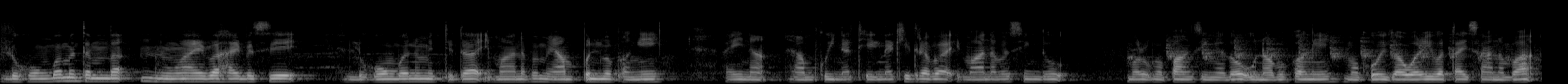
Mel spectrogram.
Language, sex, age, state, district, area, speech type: Manipuri, male, 30-45, Manipur, Thoubal, rural, spontaneous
